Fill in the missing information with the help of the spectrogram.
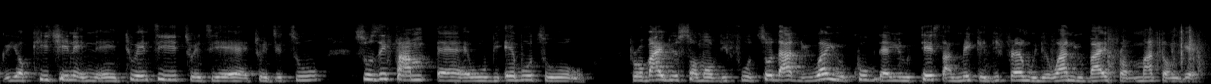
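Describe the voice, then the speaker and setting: A woman guest speaker giving an earnest online talk, slow and with fillers. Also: lowish voice, steady tone. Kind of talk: online presentation. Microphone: video call. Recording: dull, muffled video-call audio.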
